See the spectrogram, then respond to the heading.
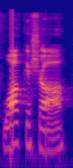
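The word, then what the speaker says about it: Waukesha: I cannot for the life of me think of the name of them, but um Wakaaw, it looks like it's spelled Wakkesha, but it's Wacaaw um has a couple really nice ones that I liked going into.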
